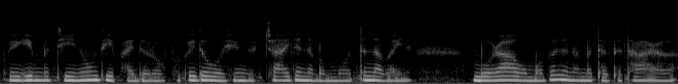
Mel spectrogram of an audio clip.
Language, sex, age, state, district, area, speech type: Manipuri, female, 18-30, Manipur, Kakching, rural, spontaneous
